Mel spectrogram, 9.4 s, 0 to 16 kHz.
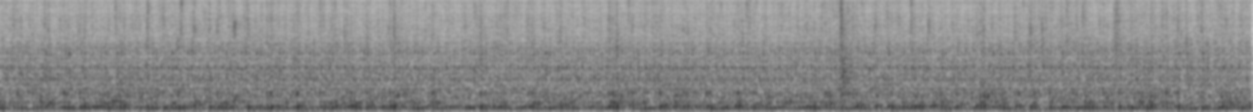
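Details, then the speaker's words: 1980 Chrysler 45 hp outboard (Starcraft boat) brought in for crank-no-start after coil packs replaced and points found faulty earlier; with new L82C plugs it started and idles steadily, evenly, no misses or surging. Owner likely skipped the fast-idle warm-up lever. "again there's nothing wrong with this i don't know over the season so wow you know i almost wish there was something wrong with it"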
